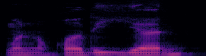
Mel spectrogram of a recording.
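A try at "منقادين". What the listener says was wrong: Munqadina bukan dian, munqadina li amrihi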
